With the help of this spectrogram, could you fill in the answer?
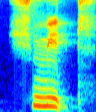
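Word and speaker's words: Schmidt: डे थे की आवाज़ देंगे, आएगी इसकी स्टट, श्मिट। डे जो है ये साइलेंट है, ये टे की आवाज़ आनी है इसमें। स्टट, श्मिट, डे साइलेंट है।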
